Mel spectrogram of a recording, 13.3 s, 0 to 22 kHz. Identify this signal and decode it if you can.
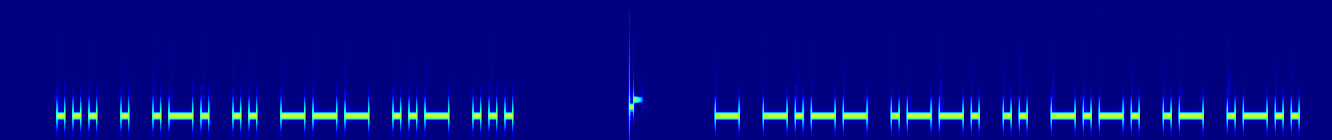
Morse code, heard as a keyed tone, about 15 wpm, 700 Hz. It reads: SERIOUS TYPICAL
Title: Sentences from Top 1100 Words - New Word Drill - 15wpm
